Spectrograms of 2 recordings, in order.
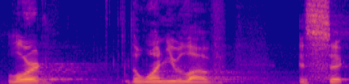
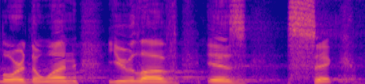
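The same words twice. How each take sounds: First: Said in the usual way. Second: Each word of "Lord, the one you love is sick" drawn out slowly with space between them; slow emphatic Scripture reading; slow, weighty reading. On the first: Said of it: "If you have your Bible, you wanna underline that". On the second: Shown as a demonstration. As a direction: lean on "Lord" and let the line land slowly. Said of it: "And so underline that".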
